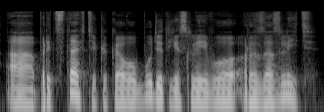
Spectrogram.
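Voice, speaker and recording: A man voices a gentle young schoolboy in a children's storybook. He talks calmly and reasonably, in a soft and thoughtful way. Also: mid-range voice, normal speed, no room sound, studio quality, lightly acted. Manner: calm, reasoning.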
